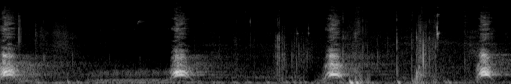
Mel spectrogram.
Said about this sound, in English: Dog just guarding their territory.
